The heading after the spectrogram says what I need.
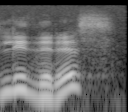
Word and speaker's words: líderes: L-I-D-E-R-E-S with the accent on the first I. Yeah, on the I. There you go. One's the leaders, Os líderes, and one is internal enemies.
